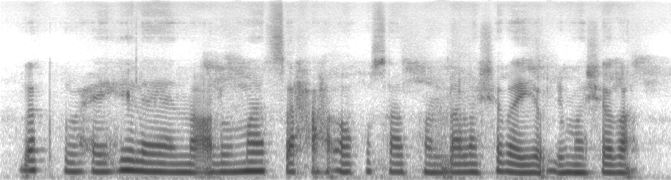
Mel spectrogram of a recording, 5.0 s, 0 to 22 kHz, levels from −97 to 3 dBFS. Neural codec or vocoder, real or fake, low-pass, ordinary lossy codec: codec, 44.1 kHz, 7.8 kbps, DAC; fake; none; none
